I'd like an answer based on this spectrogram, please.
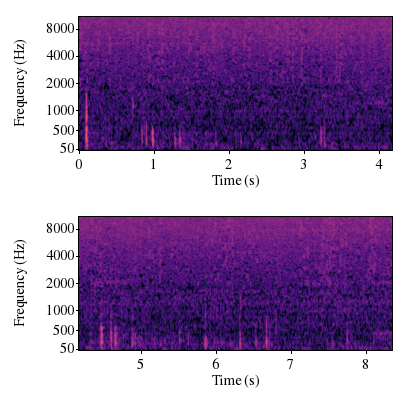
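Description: Faint scattered gurgles and pops against a quiet room. Ordinary bowel sounds, harmless stomach growling.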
